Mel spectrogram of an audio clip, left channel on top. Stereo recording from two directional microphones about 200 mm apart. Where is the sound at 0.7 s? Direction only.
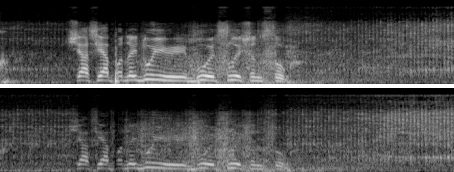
25° left (ahead or behind).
